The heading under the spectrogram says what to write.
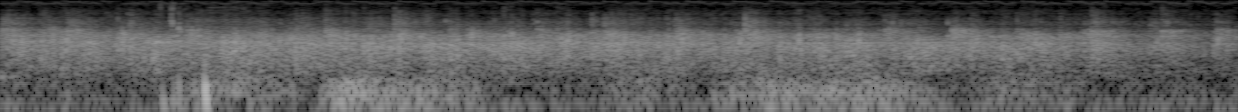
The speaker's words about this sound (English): If you are a father in any of the father roles, stepfather, foster father, if you are playing that father role, we want you to stand this morning, and we want to honor you. Why don't we give them a round of applause this morning.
